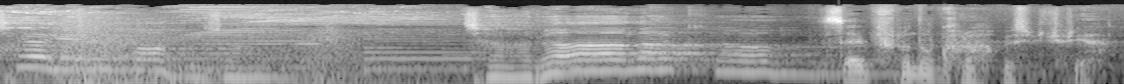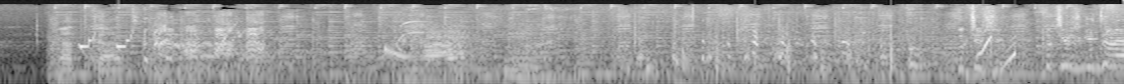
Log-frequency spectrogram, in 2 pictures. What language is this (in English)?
Korean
